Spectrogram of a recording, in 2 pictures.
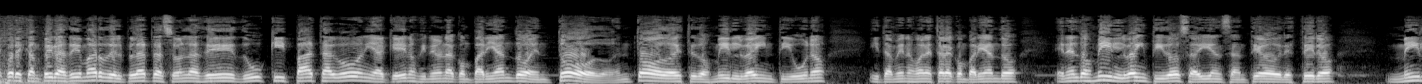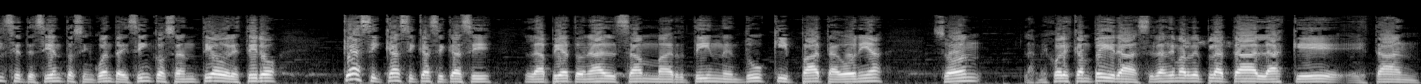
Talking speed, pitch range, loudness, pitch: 135 wpm, 125-155 Hz, -9 LUFS, 140 Hz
